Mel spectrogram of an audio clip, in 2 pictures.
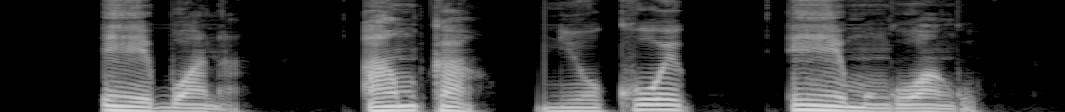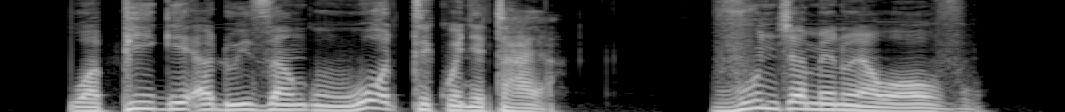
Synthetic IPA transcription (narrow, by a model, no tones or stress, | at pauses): ɛːɓwana̰ | am̩ka | niɔkʰɔɛ | ɛːmwɔŋɡɔwaŋɡṵ | wapiɡɛaɗuizaŋɡuwɔtɛkwɛɲɛtaja̰ | vuɲd͡ʒamɛnɔjawaɔvu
